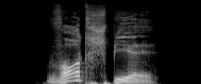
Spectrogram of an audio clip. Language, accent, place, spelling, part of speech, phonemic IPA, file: German, Germany, Berlin, Wortspiel, noun, /ˈvɔʁtˌʃpiːl/, De-Wortspiel.ogg
- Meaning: pun, wordplay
